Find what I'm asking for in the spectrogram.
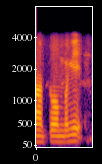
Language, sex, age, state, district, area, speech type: Manipuri, male, 30-45, Manipur, Kakching, rural, conversation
